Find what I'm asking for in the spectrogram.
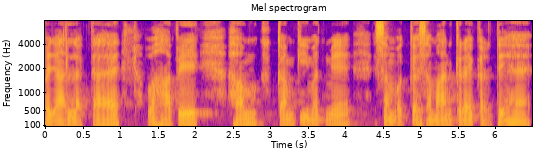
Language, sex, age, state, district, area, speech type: Hindi, male, 18-30, Uttar Pradesh, Bhadohi, rural, spontaneous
